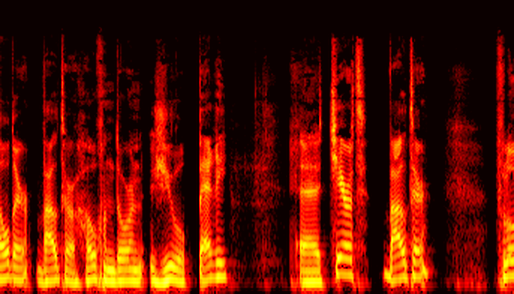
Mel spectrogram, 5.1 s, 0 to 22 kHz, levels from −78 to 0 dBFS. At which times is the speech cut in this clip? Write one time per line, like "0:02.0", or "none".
none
